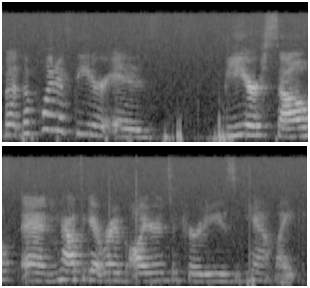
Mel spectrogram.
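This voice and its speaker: A woman's voice: fairly high pitch, a little fast, background noise. A teenage girl answering interview questions casually, with lots of fillers, trailing off at the ends of her thoughts. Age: teens. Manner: chatty, filler-heavy, trailing off.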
